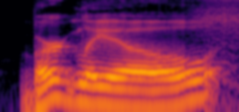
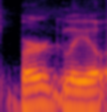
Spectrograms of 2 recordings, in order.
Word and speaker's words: Bergoglio: Bergoglio said as a young seminarian that he had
